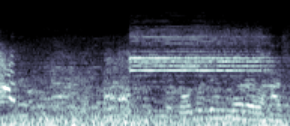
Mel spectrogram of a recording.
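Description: Chinese ducks at a market honk and call close by, a few quick nasal cries over a low babble of people talking.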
